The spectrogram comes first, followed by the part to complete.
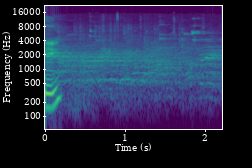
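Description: A basketball being dribbled on a gym's hardwood floor, faint under the hall's general background noise.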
